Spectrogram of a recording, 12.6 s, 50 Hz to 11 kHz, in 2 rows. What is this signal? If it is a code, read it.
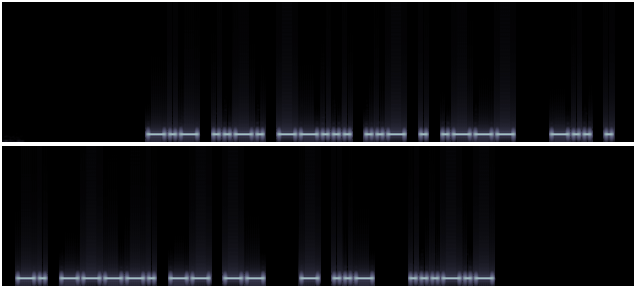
Morse code, heard as a keyed tone, about 22 wpm, 700 Hz. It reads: KF7UEJ DE N9MM TU <SK>
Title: Practice QSO - Exchange 4 - Ending - 22wpm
